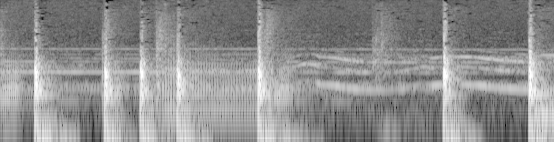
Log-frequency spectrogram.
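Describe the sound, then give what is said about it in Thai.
Loud knocking one afternoon on Uncle Tui's door by a visiting crow: a quick run of four raps, another knock, a pause filled by a brief wavering tonal sound, then two final knocks. “บ่ายวันหนึ่งเสียงเคาะประตูก็ได้ดังขึ้น เมื่อลุงทุยได้ออกไปเปิดประตูต้อนรับ เขาก็ได้มาพบกับกาที่มาพร้อมกับตะกร้าทองหยอด”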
